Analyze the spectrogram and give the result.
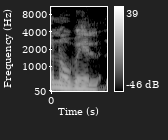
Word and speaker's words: Nobel: Me dice que la pronunciación adecuada es Nobel. Premio Nobel, no premio Nobel. Me dice que a pesar de que la utilización llana de Nobel está muy extendida, no es la correcta.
